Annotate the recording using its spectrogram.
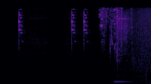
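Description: Soft interface clicks sound a few times.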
